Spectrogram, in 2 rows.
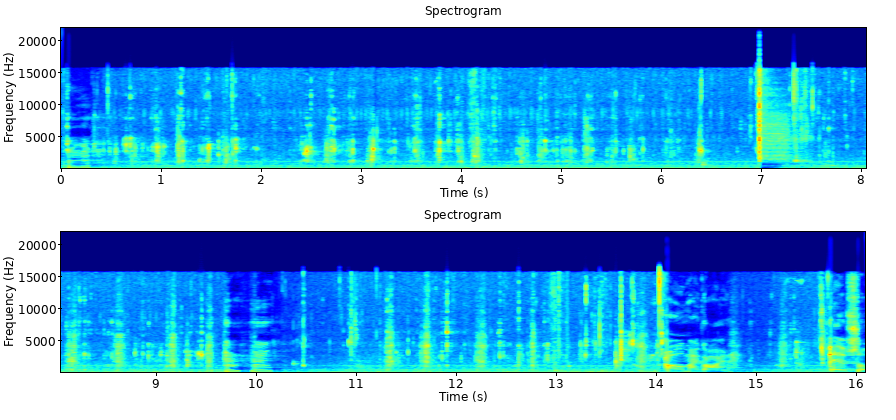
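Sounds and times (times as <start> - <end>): steady low hum: 0.0 - 16.0
chewing with wet mouth clicks: 0.4 - 6.6, 7.3 - 9.6, 10.4 - 14.2.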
